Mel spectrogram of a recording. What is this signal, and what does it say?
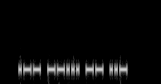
Morse code, heard as a keyed tone, about 51 wpm, 700 Hz. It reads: W7MU
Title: USA Call Signs - 4 Characters - Repeated 2x - 50wpm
